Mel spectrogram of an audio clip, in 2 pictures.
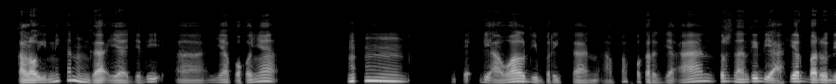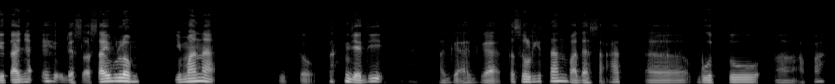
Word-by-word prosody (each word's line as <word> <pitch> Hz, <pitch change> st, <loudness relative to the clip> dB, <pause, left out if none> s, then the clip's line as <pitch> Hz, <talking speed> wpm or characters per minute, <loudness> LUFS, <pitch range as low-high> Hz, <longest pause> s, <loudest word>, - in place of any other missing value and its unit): Kalau 100 Hz, 0 st, +6 dB
ini 115 Hz, +8 st, -2 dB
kan 190 Hz, +2 st, +1 dB
enggak 105 Hz, -5 st, +2 dB
ya, 95 Hz, -2 st, 0 dB
jadi, 95 Hz, +8 st, -5 dB, 0.2 s
eee, 95 Hz, -2 st, -8 dB
ya 105 Hz, 0 st, -3 dB
pokoknya 140 Hz, +8 st, -1 dB, 0.7 s
mhm, 155 Hz, 0 st, 0 dB, 0.4 s
eee, -, -, -27 dB
kek -, -, -8 dB
di -, -, -4 dB
awal 125 Hz, +8 st, +5 dB
diberikan 95 Hz, -3 st, -7 dB
apa, 100 Hz, +9 st, -14 dB
pekerjaan, 110 Hz, -, -3 dB
terus 140 Hz, 0 st, -2 dB
nanti 120 Hz, +4 st, +2 dB
di 120 Hz, -6 st, +3 dB
akhir 140 Hz, -1 st, +2 dB
baru 105 Hz, -2 st, +5 dB
ditanya, 105 Hz, +5 st, 0 dB
"Eh 145 Hz, 0 st, -6 dB
udah -, -, -5 dB
selesai 125 Hz, +9 st, +2 dB
belum? 150 Hz, -4 st, +7 dB, 0.3 s
Gimana?" 140 Hz, +4 st, +3 dB, 0.6 s
gitu. -, -, -15 dB, 0.3 s
Jadi 130 Hz, +3 st, +1 dB, 0.5 s
agak-agak 90 Hz, -2 st, -8 dB
kesulitan 135 Hz, +5 st, -1 dB
pada 95 Hz, -8 st, -3 dB
saat, 90 Hz, -, -12 dB, 0.2 s
eee, 95 Hz, 0 st, -9 dB
butuh, 110 Hz, 0 st, -4 dB, 0.2 s
eee, 90 Hz, -1 st, -18 dB
apa, 125 Hz, +6 st, -17 dB
105 Hz, 135 wpm, -26 LUFS, 95-135 Hz, 0.7 s, belum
